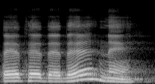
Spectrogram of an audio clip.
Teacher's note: उच्चारण ऊपर के दांतों पर जीभ लगने से होता है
